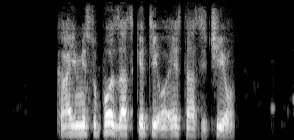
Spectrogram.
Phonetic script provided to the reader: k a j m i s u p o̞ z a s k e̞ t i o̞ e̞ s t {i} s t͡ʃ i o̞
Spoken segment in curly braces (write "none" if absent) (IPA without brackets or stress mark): a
